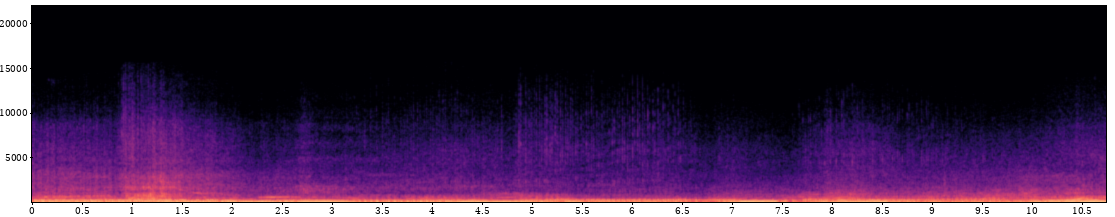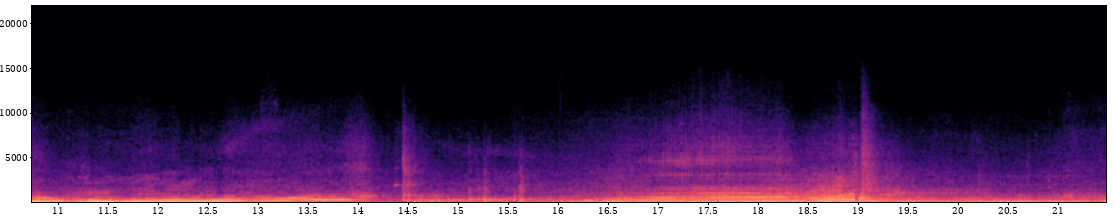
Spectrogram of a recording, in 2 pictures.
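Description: Supercar engines revving and accelerating hard as they pull away, the engine note climbing in pitch again and again. There is a sharp crack about two-thirds of the way through and another near the end.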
